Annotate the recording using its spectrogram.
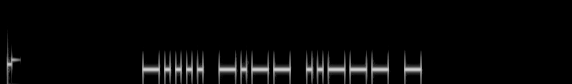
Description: Morse code, heard as a keyed tone, about 22 wpm, 700 Hz. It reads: 6Y2T
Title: Call Signs Repeated 3x - 22wpm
